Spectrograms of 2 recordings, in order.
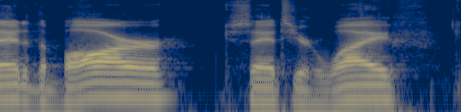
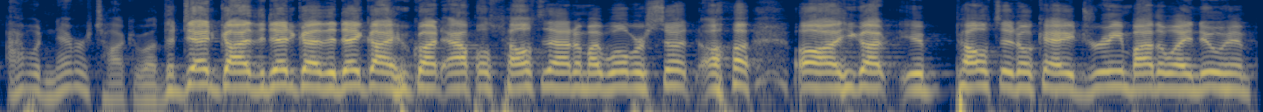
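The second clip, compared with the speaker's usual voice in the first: higher, loud, hammed-up sanctimonious rant with a laugh; mocking impression; 10 semitones higher, 9 dB louder than usual. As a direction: rant it like a self-righteous hypocrite.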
